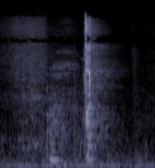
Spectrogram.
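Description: Hand-tool work on a small ATV's brake-lever bracket: rustling of hands and a wrench, with one sharp metallic click about a second in.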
